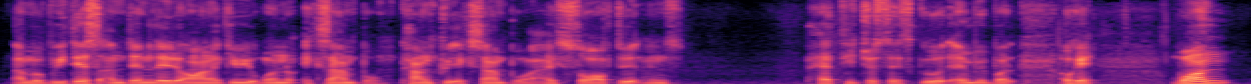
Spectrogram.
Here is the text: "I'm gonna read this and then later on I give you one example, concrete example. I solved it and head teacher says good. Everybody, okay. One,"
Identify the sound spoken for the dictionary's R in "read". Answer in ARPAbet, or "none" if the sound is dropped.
W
